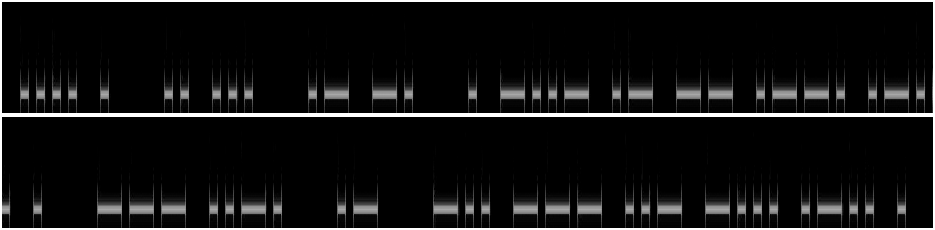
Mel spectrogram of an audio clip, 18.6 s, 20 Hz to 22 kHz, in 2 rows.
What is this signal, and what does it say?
Morse code, heard as a keyed tone, about 15 wpm, 700 Hz. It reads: HE IS AN EXAMPLE OF A DOUBLE
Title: Sentences from Top 1500 Words 15wpm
